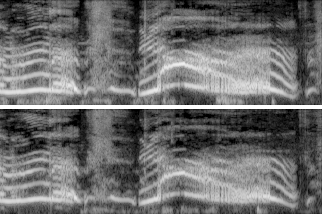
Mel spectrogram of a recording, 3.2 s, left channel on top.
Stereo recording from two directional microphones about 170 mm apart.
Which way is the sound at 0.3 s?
25° left (ahead or behind).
